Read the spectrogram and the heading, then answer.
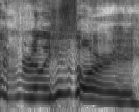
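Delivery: very high, quivering, tearful crying voice. Demonstrating the crying quiver the other speaker just did, quivering crying voice. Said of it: "he just did the quiver again. Like".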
